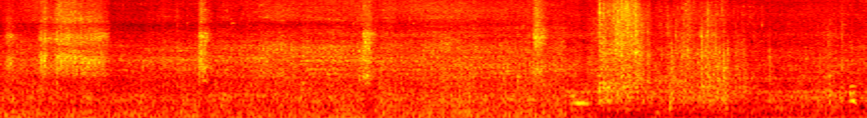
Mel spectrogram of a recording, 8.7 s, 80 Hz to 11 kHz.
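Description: Cape Government Railways 6th Class steam locomotive moving slowly past: a low, steady rumble with a burst of steam hiss every second or two.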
